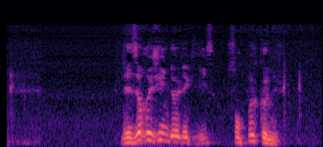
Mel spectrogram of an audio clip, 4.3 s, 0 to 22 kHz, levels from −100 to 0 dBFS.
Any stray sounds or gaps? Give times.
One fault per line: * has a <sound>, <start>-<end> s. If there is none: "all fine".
all fine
